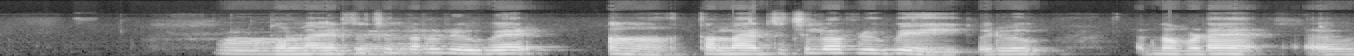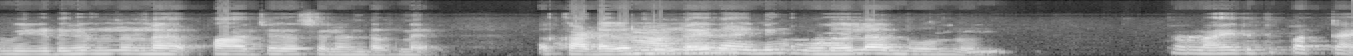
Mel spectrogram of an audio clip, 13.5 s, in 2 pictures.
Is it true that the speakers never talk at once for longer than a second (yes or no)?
no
